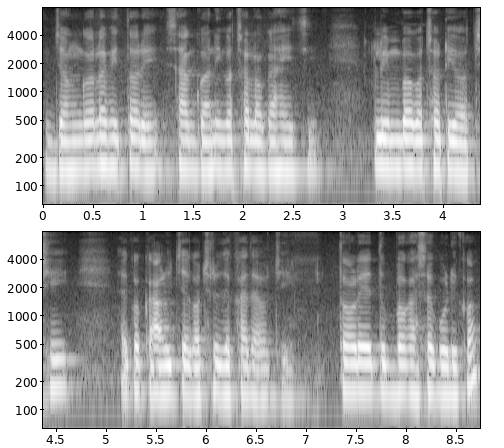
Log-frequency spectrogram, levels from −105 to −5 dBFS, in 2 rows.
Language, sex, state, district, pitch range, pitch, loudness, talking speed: Odia, male, Odisha, Nuapada, 145-155 Hz, 150 Hz, -15 LUFS, 130 wpm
